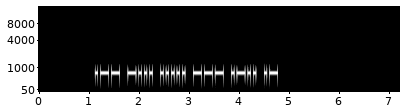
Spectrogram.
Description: Morse code, heard as a keyed tone, about 22 wpm, 700 Hz. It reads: WB5OLA
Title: USA Call Signs - 6 Characters - Repeated 2x - 22wpm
